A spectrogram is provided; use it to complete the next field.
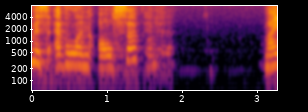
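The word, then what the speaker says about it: Alsup: Evelyn also My name is Evelyn Alup. My name is Evelyn Alup. That is spelled A L S U P.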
